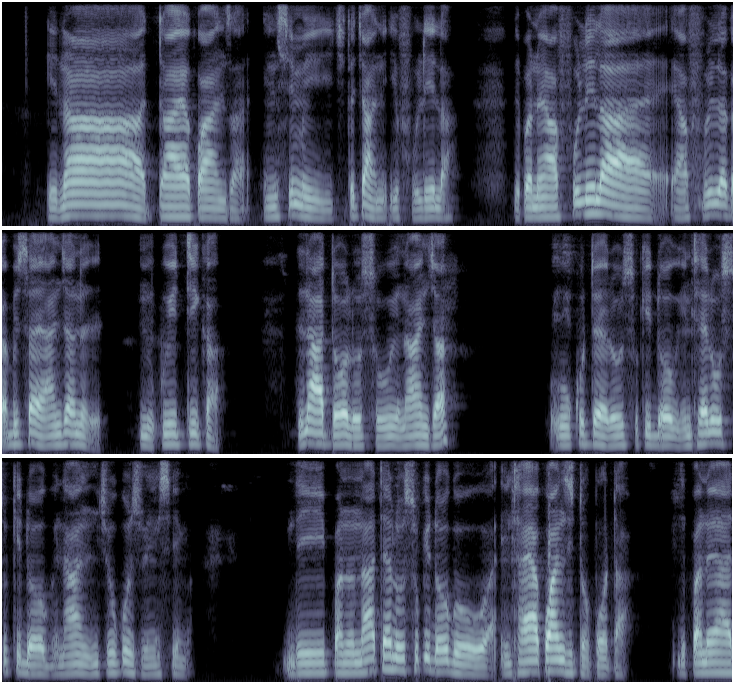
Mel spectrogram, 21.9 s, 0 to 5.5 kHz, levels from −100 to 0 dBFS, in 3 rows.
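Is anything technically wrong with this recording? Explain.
No, nothing technically wrong can be heard in this speech recording. There is no moment in it that stands out as a fault.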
